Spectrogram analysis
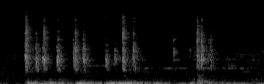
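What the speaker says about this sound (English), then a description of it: "I'm going to type Klipper" Fingers typing on a computer keyboard, a quick run of crisp close key clicks in short bursts with a brief pause, no talking.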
